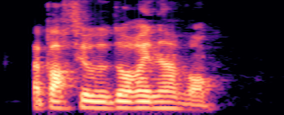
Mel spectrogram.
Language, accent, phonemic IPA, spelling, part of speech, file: French, France, /a paʁ.tiʁ də dɔ.ʁe.na.vɑ̃/, à partir de dorénavant, adverb, LL-Q150 (fra)-à partir de dorénavant.wav
- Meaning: from now on, from this day forward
